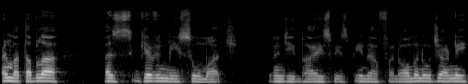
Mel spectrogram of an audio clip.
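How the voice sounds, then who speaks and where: In a dry, close sound with no echo, a man with a Glaswegian accent talks at a fairly quick pace in a dark, mellow tone with monotone, flat intonation. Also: medium pitch for a man. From Scotland, Glasgow. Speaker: tabla player and music lecturer. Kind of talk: interview. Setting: studio.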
